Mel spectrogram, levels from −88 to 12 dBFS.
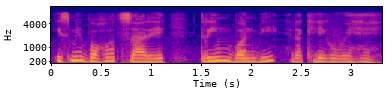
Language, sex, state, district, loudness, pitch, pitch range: Hindi, female, Jharkhand, Ranchi, -16 LUFS, 195 Hz, 180-220 Hz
